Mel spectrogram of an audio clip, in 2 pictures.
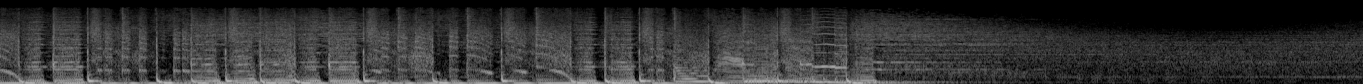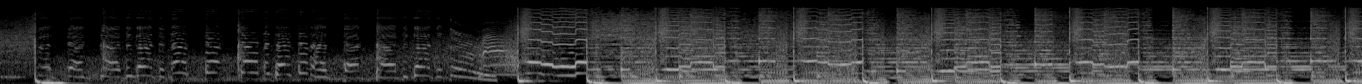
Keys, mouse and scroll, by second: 7.1 click, 7.9 click, 9.1-10.3 scroll down 1, 10.3 click, 10.8-11.5 scroll up 3, 12.0 click, 13.3-14.9 drag, 14.9 Tab, 15.7 click, 17.2 a, 17.8-18.9 scroll down 2, 18.9 p, 20.9 Tab, 21.8 click, 22.8 click, 24.2 h, 25.2 click.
